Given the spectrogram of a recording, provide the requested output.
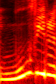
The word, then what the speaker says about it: movie: 그리고 O는 여기서 O가 아니라 무슨 소리로 쓰였죠? 우 소리로 쓰였습니다. O 하면 보통 O 소리가 먼저 떠올라서 이 movie를 쓰실 때 O가 아니라 뭐 U를 쓰시는 경우가 많아요. 하지만 이 movie에는 O가 쓰였다라는 거 잘 봐주시고요. 자, 그리고 V는 진동이 들어간 V 소리가 나죠. 비읍 소리. 다음, IE는 이렇게 비교적 긴 단어의 끝부분에 쓰였을 때 무슨 소리 난다고요? 이 소리가 납니다.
